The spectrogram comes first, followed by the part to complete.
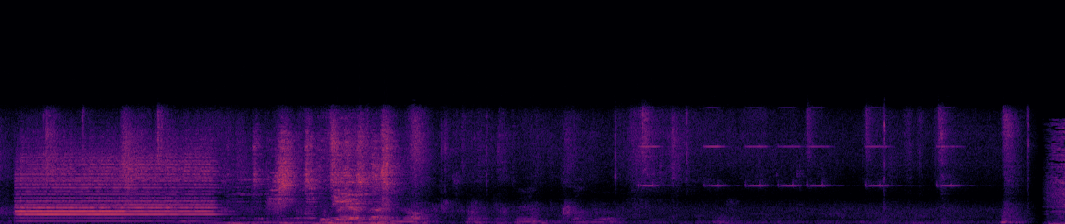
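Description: Stadium scoreboard horn giving one steady blast of about two seconds as the game clock hits zero, marking the end of the second quarter and the half. Voices from the field follow it briefly.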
